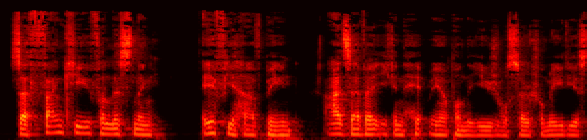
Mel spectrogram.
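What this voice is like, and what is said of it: Slightly strained, fading voice. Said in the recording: “You can probably hear slightly that my voice is going a little bit. I've been talking for about an hour non-stop”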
